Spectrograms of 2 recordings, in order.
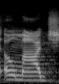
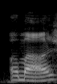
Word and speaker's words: homage: Homage. Oh, that's homage. No, you said like a hard G. You said homage. I said homage. I say J, but I feel like that's an asshole.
